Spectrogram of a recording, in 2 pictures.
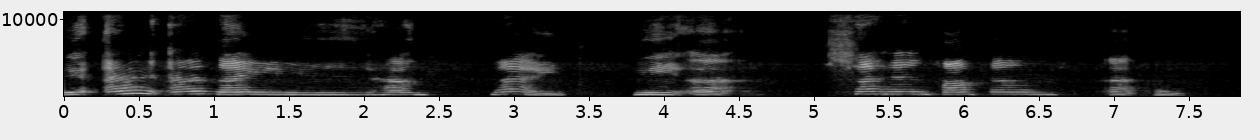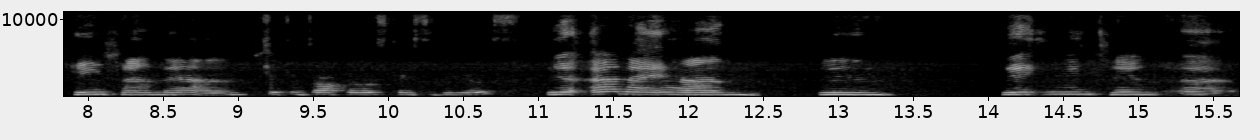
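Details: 21-year-old woman whose neuropsychological evaluation found level 2 autism, anxiety, needle phobia and a speech disorder; speech disorder.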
